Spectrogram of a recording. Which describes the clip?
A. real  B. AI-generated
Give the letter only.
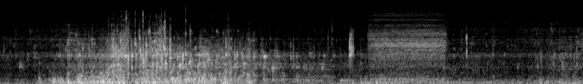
A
